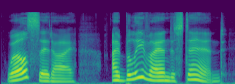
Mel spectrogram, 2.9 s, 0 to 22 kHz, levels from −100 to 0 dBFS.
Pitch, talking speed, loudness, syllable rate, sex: 195 Hz, 145 wpm, -17 LUFS, 4.9 syllables/s, female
